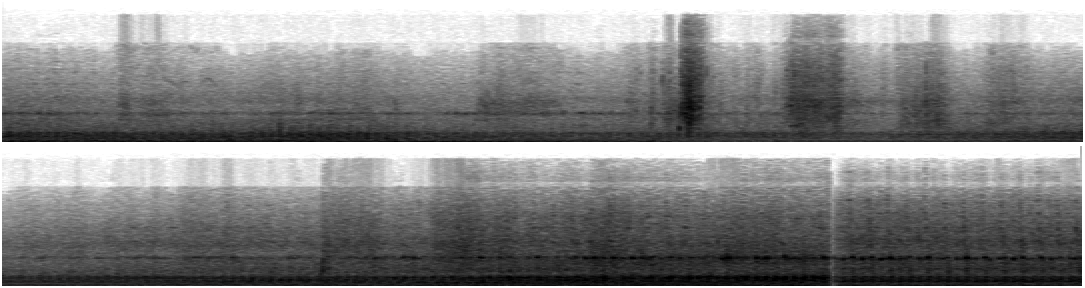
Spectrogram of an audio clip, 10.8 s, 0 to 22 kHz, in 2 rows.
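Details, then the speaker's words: 1960s Insley H2250 100,000 lb excavator diesel, heavily smoking: lumpy, uneven, loud running with irregular thumps three or four a second. Owner suspects one bad injector; oil pressure unknown. "Man, it's gotta have one bad injector."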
